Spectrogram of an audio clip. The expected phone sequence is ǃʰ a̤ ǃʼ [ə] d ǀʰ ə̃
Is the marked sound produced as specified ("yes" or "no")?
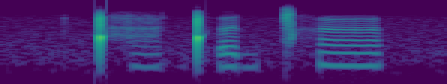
yes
